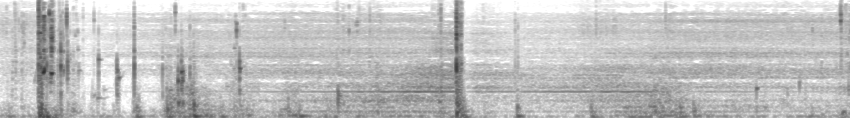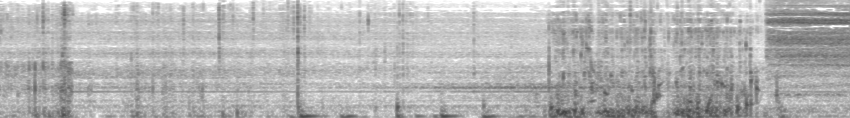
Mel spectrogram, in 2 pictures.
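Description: Water bubbles and gurgles, heard muffled from underwater.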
